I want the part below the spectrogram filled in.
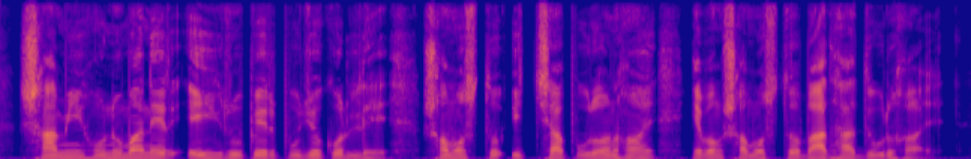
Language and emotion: Bengali, neutral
